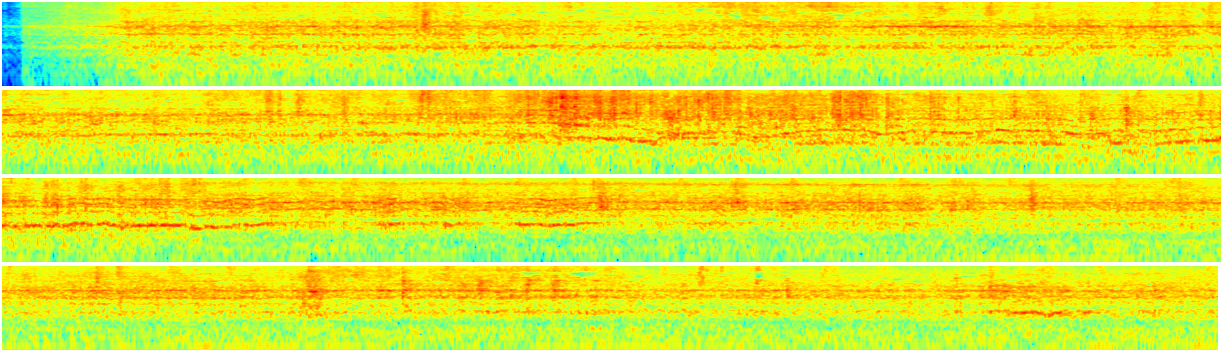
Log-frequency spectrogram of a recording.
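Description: A forestry wood shredder with an extra-long twin-shaft cutting system and a Scania engine roars steadily and loudly throughout, its heavy drone broken by grinding and crunching as wood, roots and debris are torn apart.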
